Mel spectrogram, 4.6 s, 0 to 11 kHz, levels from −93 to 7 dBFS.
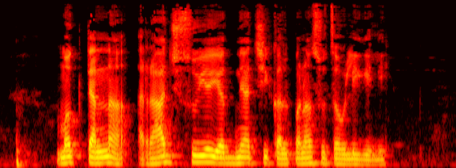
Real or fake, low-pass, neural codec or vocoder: real; 9.9 kHz; none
